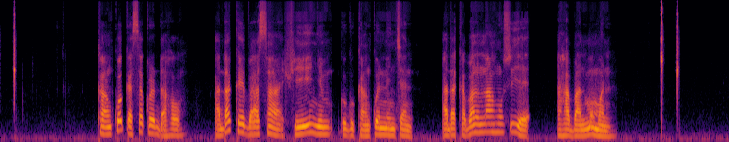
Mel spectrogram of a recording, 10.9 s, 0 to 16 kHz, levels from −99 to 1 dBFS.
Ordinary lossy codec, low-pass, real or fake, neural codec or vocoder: Opus, 16 kbps; 14.4 kHz; fake; vocoder, 48 kHz, 128 mel bands, Vocos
